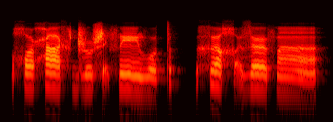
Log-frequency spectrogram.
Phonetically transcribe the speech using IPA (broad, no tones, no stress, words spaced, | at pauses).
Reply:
χoħaxɖ͡ʐu ʂḛfẽːvot | xəχə̰ zœfãː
